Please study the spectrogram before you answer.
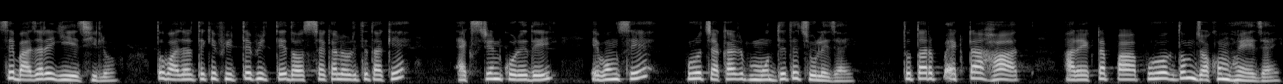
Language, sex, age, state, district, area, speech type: Bengali, female, 45-60, West Bengal, Nadia, rural, spontaneous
